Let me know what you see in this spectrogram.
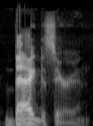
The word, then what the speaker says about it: Bagdasarian: How do you pronounce the guy who created... – Magnusarian is my best estimation. – Magnusarian? – Bagdasarian. – Thank you.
